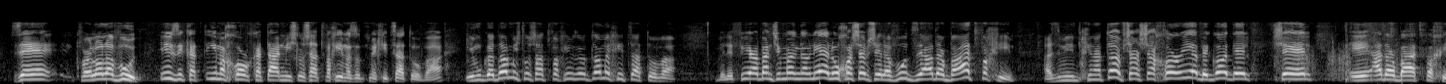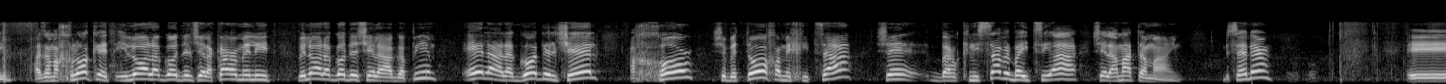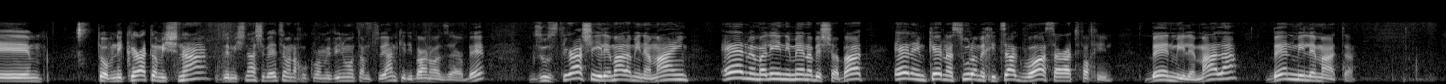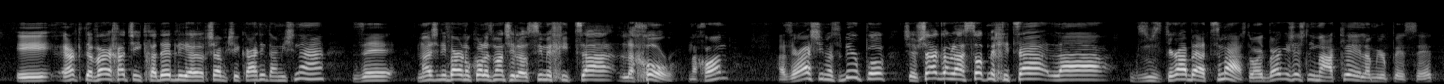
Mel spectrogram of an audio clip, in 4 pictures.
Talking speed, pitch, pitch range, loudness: 155 wpm, 225 Hz, 190-255 Hz, -18 LUFS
